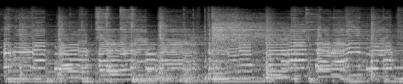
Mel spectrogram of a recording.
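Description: Live jazz-funk band playing: saxophone melody over drum kit, electric bass and keyboard, with a cymbal crash about halfway through.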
